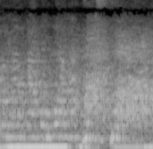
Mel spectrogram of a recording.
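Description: Live concert through a festival PA: a performer calls out on the microphone over heavy bass from the band, with the crowd shouting.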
